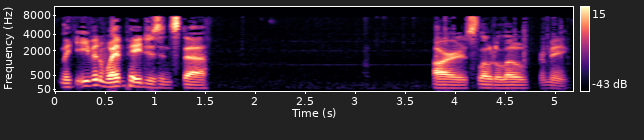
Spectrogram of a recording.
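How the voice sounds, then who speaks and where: A man chatting casually as the host of a live stream, with muffled low-fidelity audio. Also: lively intonation, slow pace, dry recording. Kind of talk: casual chat.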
